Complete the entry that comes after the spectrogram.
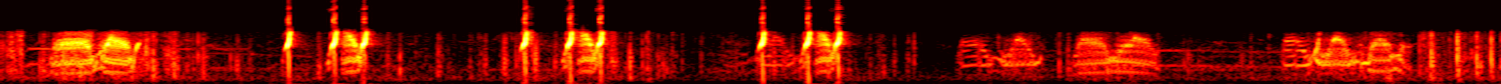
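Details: Quail: a hoarse buzzing burst, then three sharp, ringing triple-note phrases spaced about a second apart, followed by lower raspy, nasal buzzes.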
